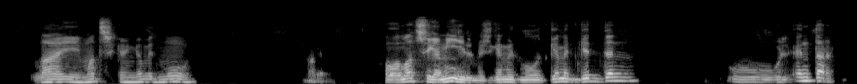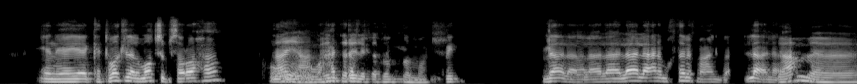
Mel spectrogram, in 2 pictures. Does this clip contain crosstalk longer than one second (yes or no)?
yes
